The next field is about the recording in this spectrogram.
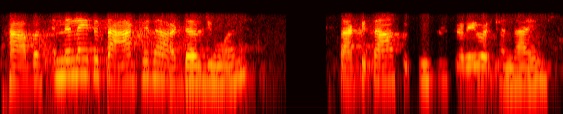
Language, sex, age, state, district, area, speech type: Sindhi, female, 30-45, Madhya Pradesh, Katni, urban, conversation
